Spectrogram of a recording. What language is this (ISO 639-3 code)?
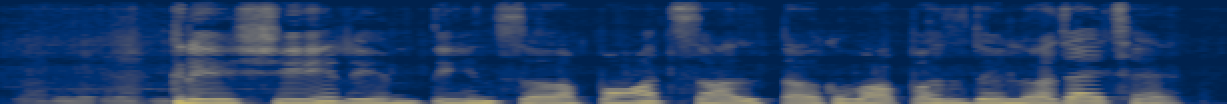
mai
